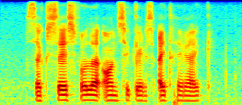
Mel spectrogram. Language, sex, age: Afrikaans, male, 21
